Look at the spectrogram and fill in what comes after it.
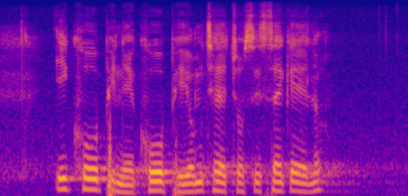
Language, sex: Zulu, male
